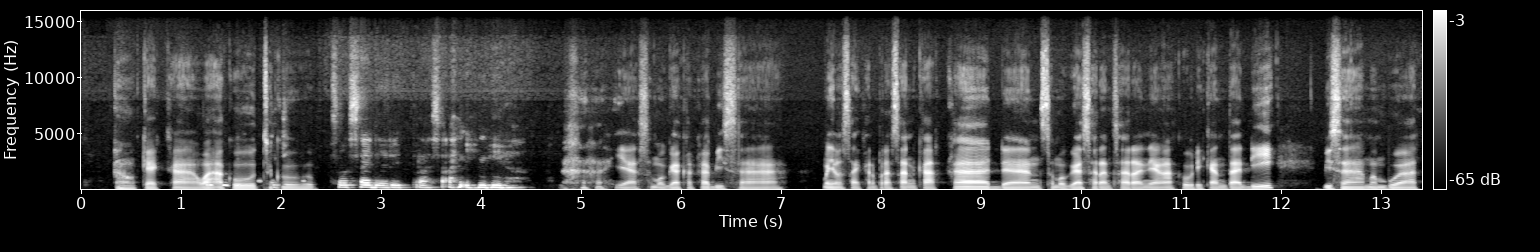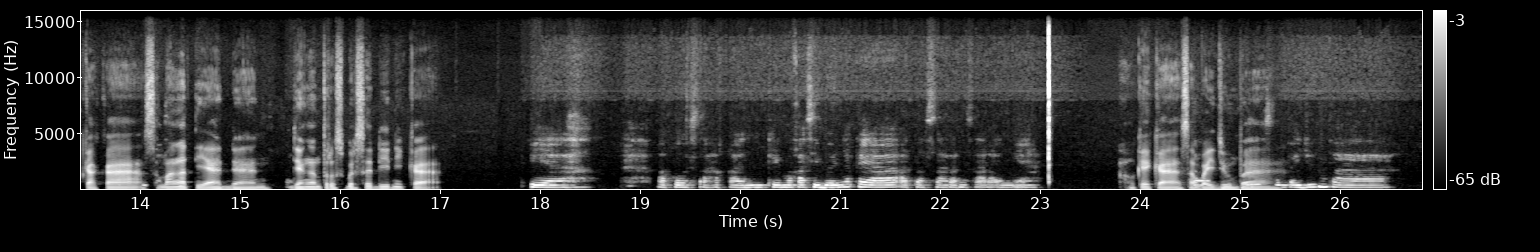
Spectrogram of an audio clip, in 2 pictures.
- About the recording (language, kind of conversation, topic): Indonesian, advice, Bagaimana saya bisa berduka atas ekspektasi yang tidak terpenuhi setelah putus cinta?
- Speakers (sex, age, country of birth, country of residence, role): female, 20-24, Indonesia, Indonesia, user; male, 20-24, Indonesia, Indonesia, advisor
- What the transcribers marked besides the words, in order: distorted speech; laughing while speaking: "perasaan ini"; chuckle; static; tapping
